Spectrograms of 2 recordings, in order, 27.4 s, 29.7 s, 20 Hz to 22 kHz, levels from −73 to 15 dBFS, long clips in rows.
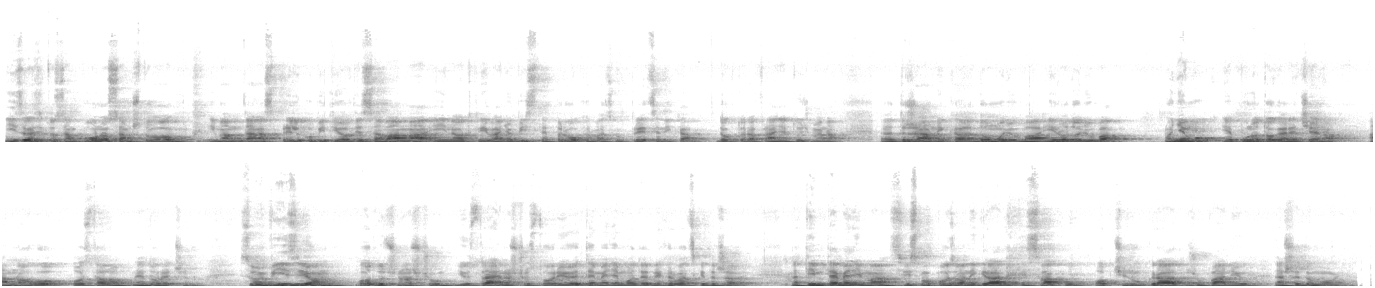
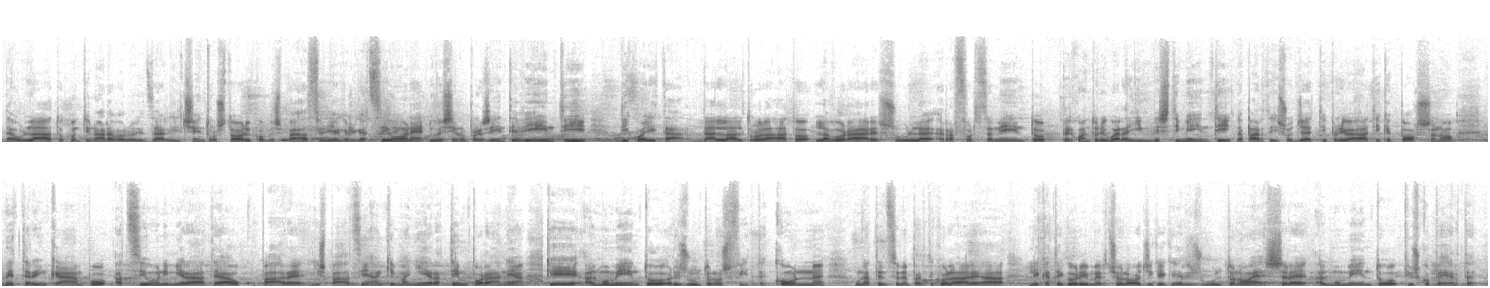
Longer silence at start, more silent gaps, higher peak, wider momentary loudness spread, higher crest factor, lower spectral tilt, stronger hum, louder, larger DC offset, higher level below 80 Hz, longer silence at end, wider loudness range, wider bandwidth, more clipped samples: about the same, 0.05 s vs 0 s; neither; about the same, 0 dBFS vs -2 dBFS; first, 10 LU vs 6 LU; about the same, 16 dB vs 14 dB; first, -8 dB/octave vs -4.5 dB/octave; neither; about the same, -17 LUFS vs -16 LUFS; neither; first, -50 dBFS vs -64 dBFS; first, 0.15 s vs 0 s; about the same, 4 LU vs 2 LU; second, 13 kHz vs 17 kHz; neither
